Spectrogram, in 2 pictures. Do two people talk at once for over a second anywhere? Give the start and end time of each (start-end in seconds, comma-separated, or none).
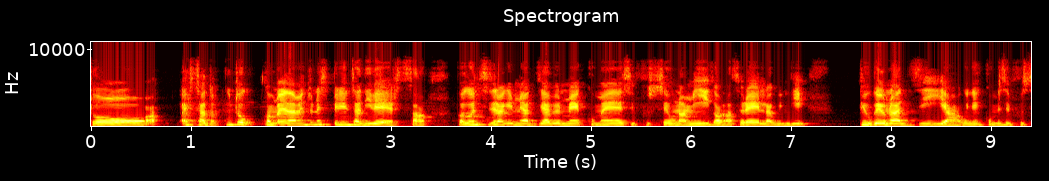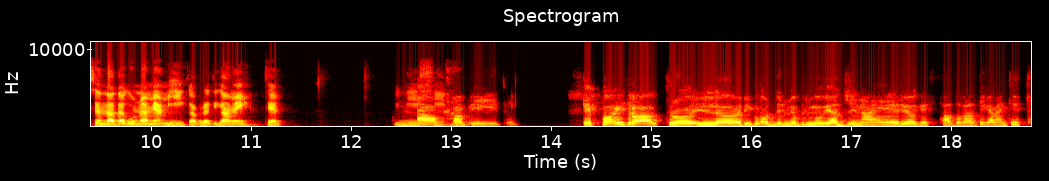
none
